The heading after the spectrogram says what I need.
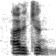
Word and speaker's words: Arjuna: Yeah, Arjuna, I don't think so there is any word like that, but you say Arjun, it will be a correct pronunciation.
